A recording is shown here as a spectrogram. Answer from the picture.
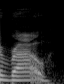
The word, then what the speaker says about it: Rho: Kappa Delta Rho. – Wow. That was right. I thought you were going to fuck up the Rho because it's spelled R-H-O.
